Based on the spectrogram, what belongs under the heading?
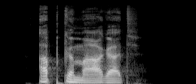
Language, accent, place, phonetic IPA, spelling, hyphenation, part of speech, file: German, Germany, Berlin, [ˈapɡəˌmaːɡɐt], abgemagert, ab‧ge‧ma‧gert, verb / adjective, De-abgemagert.ogg
- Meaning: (verb) past participle of abmagern; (adjective) emaciated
